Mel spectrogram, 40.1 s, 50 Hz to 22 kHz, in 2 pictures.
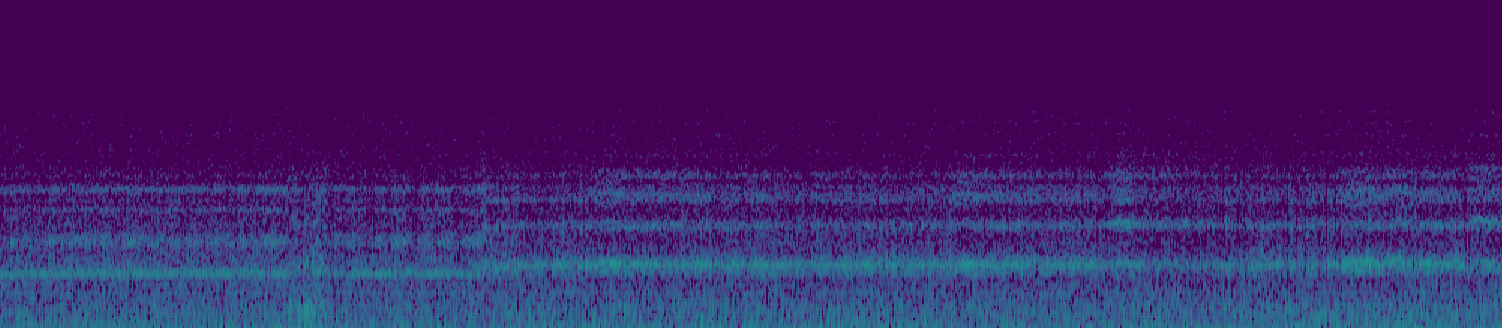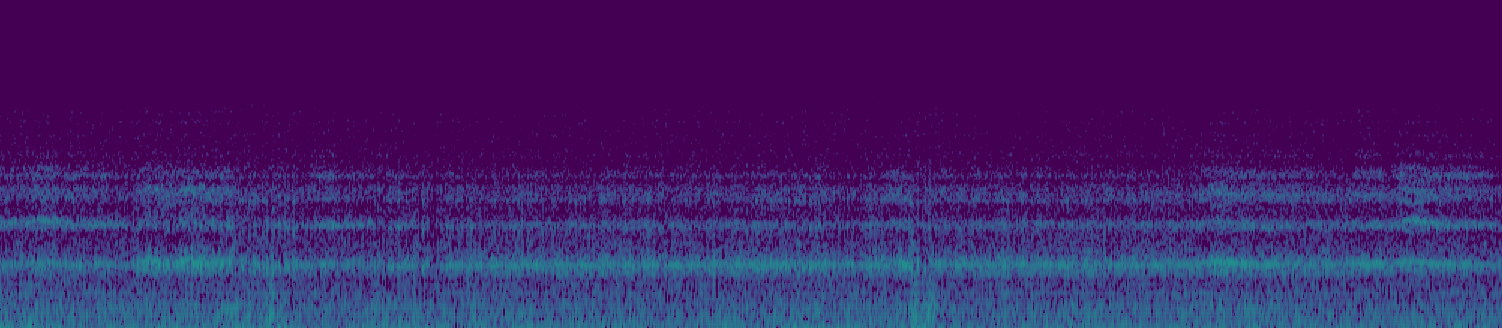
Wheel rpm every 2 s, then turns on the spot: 160, 160, 160, 180, 200, 200, 200, 200, 200, 200, 200, 200, 200, 200, 200, 200, 200, 200, 200, 200.
none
